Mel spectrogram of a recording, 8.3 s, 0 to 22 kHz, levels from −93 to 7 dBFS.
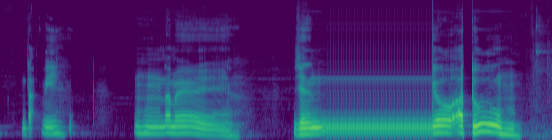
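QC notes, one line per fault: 2.49 s, microphone volume stepped up: the speech and the room noise behind it jump together by about 4 dB in a single instant and stay at the new level. That points to the call software raising the input device's volume in one move. It is not a compressor or gain-rider. Those ride the level smoothly over tens of milliseconds and track the voice, while this is an abrupt step that lifts the background floor just as much as the speech.
4.92 to 6.49 s, system hang loop: the same 40 ms slice of audio repeats exactly, about 39 times in a row, at 25 Hz. At that length the repetition fuses into a steady, buzzy drone with a pitched quality rather than distinct stutters. It sounds like the machine or driver stalled while the sound hardware kept replaying its ring buffer. Packet-loss concealment sounds different, because its repeats fade, vary and last only briefly. Here every cycle is identical, the level holds, and it goes on for over a second and a half.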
